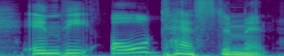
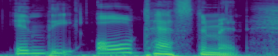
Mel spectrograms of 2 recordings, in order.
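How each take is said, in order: Both takes have the same delivery.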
